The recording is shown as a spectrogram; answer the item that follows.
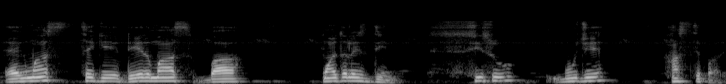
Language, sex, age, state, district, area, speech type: Bengali, male, 30-45, West Bengal, Howrah, urban, spontaneous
